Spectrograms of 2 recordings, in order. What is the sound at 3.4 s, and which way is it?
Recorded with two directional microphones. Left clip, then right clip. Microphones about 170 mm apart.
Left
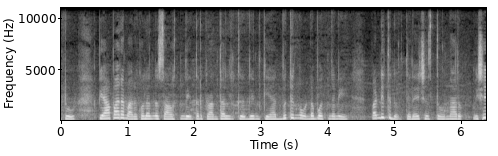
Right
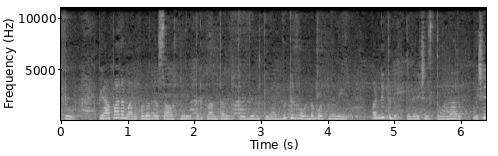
Speech, 35° left (ahead or behind).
